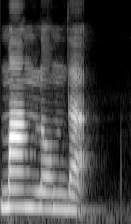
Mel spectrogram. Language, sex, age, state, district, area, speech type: Manipuri, female, 45-60, Manipur, Imphal West, urban, read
